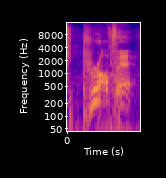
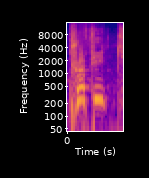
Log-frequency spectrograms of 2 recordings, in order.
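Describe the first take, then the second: First: Said in the usual way. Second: PROFIT said pro-FEET, French style; French pronunciation. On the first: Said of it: "it's profit". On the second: Shown as a demonstration. Commentator correcting the name, French accent. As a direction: put the French stress on the end of PROFIT. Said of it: "It's not profit".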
